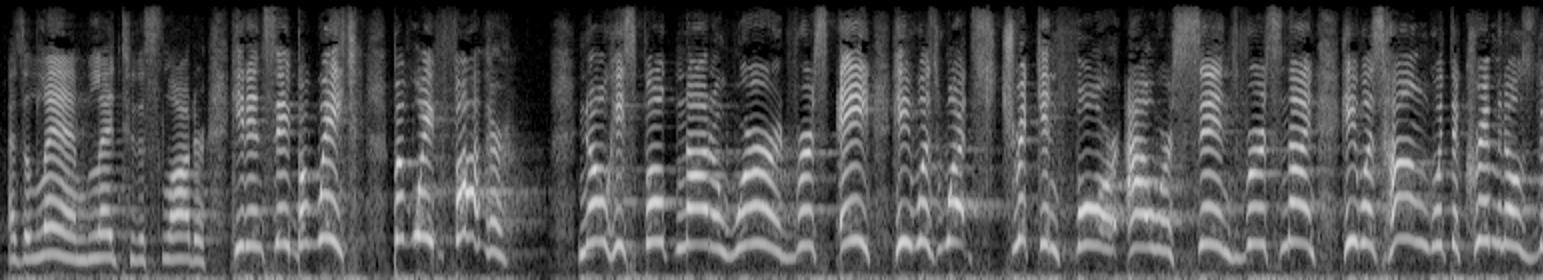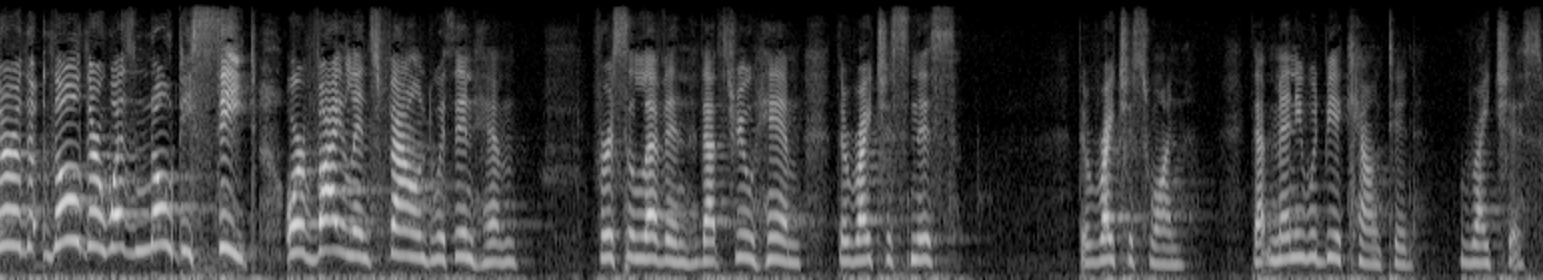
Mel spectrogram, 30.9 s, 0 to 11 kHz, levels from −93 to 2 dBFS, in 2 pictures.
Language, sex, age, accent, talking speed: English, female, 40-59, American, 125 wpm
